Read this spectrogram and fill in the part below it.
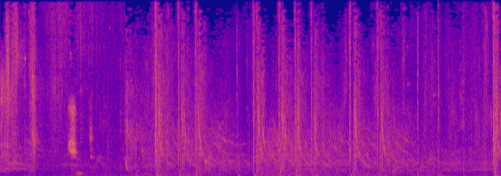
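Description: Blaster fire from Star Wars Battlefront Heroes vs Villains, with Han Solo in play, comes as a dense run of sharp shots over loud game noise and layered effects, continuous and close.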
